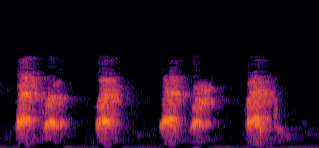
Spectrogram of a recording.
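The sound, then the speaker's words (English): A dog barks at another dog in a quick series of about six sharp woofs, some paired in doubles, moderately loud, with short silent gaps between bursts. “He's okay. He's just barking at the other dog.”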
